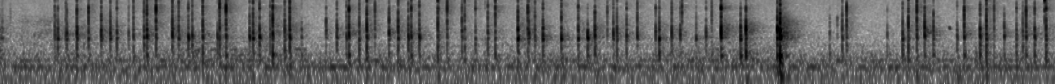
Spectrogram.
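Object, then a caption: Glass laptop screen tapped with fingernails. Long nails tap and scratch across the glass display of an open laptop with its screen switched on. A quiet, rapid run of dense, short, bright clicks and scrapes over a faint low hum, with one sharper tap near the end.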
